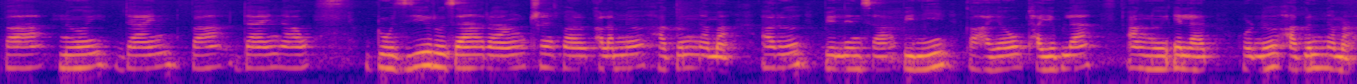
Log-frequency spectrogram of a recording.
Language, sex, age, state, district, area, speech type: Bodo, female, 18-30, Assam, Chirang, urban, read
